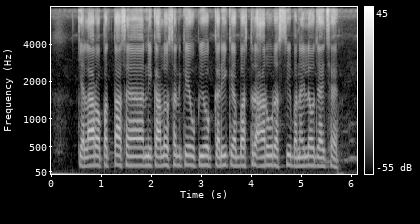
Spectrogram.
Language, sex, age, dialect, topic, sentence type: Maithili, male, 36-40, Angika, agriculture, statement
